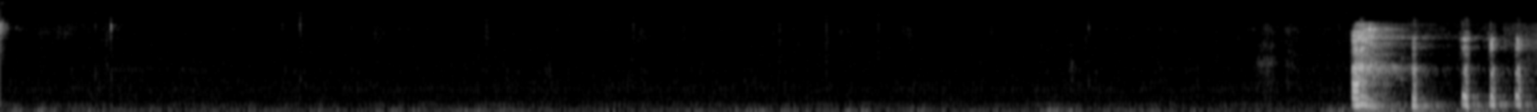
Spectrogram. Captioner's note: no sound - waiting for questions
